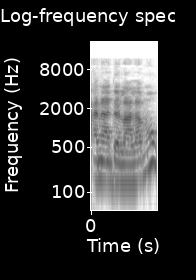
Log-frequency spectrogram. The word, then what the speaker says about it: Ana Del Alamo: So, my name is Anna Dealo, which I know is a hard name to pronounce.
